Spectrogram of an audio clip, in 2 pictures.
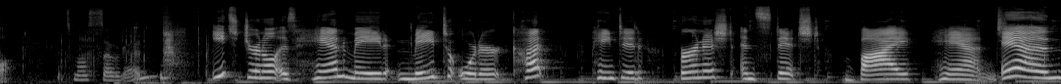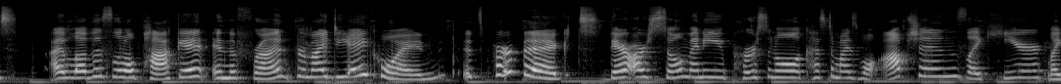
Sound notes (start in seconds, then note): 1.6 chuckles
